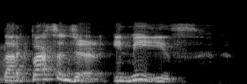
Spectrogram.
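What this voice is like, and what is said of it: Yoda impression. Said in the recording (Portuguese): “a minha tradicional imitação de Yoda ... Isto é a minha melhor imitação do Yoda”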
